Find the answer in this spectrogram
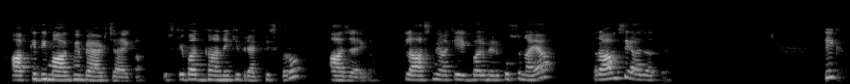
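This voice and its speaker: A woman teaching verse pronunciation in an online class, patiently sounding out each syllable slowly. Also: fairly high pitch, bright, forceful tone, lo-fi sound. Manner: patient, drawn-out syllable-by-syllable demonstration. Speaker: Sanskrit recitation teacher.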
